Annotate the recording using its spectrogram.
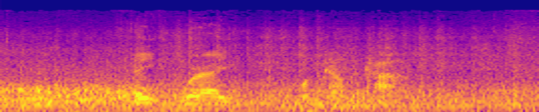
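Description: An elderly man speaks briefly on a phone nearby.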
